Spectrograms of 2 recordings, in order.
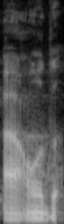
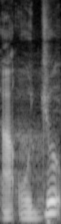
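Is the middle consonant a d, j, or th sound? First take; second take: th; j. First: The middle consonant is a soft th sound. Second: The middle consonant is a j sound. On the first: The speaker calls it right. "tapi a'udu zal" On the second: The speaker calls it wrong. "bukan a'uju"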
